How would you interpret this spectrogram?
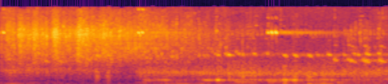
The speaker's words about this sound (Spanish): água.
